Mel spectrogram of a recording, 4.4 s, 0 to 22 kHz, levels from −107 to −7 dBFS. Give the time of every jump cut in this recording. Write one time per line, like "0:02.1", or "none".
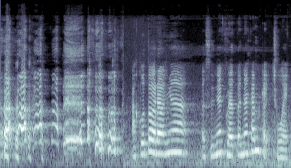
0:01.9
